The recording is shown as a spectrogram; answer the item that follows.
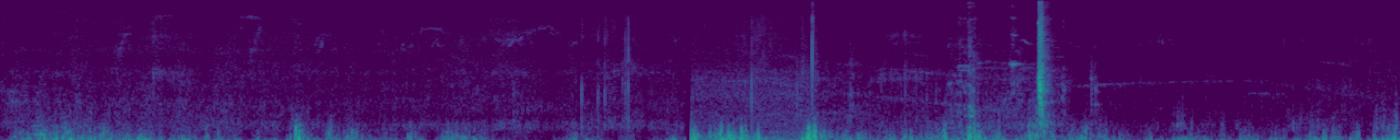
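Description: Hinged aluminium toolbox door on a truck body being shut and opened with its chrome paddle latch: several sharp metallic clicks and knocks, the loudest about ten seconds in, over a low rumble of wind on the microphone.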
